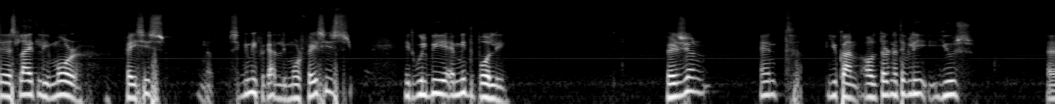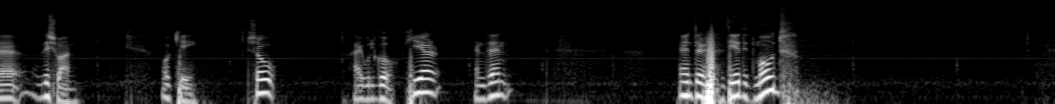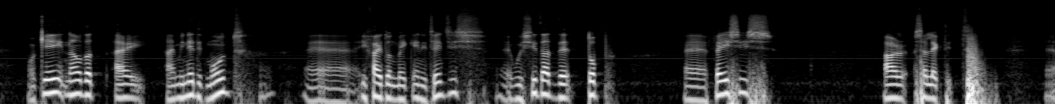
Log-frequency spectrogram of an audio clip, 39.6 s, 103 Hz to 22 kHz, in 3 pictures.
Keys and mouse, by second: 10.3-12.5 middle drag, 14.8 middle click, 16.8-17.8 middle drag, 17.8 KP_7, 22.4 Tab, 36.4-39.5 middle drag.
